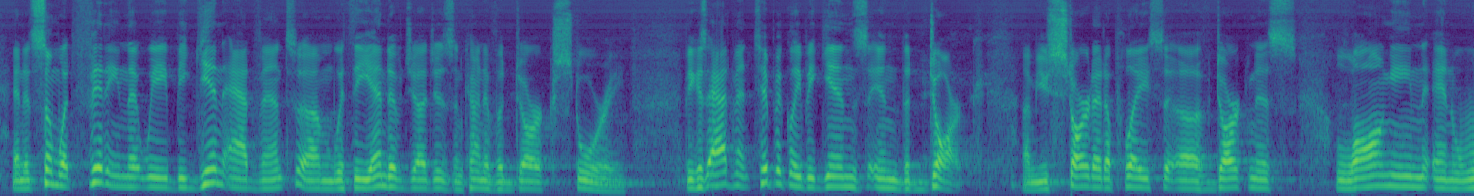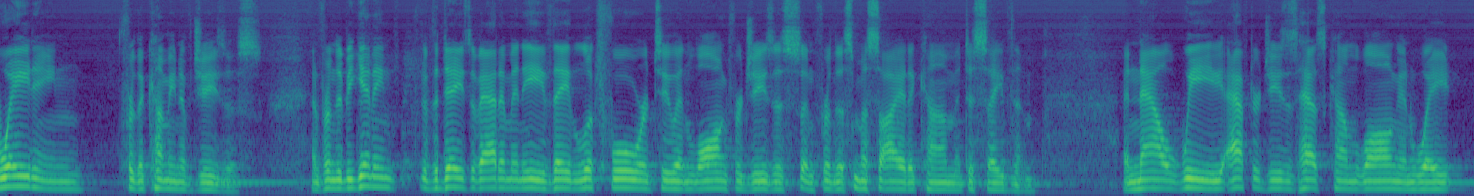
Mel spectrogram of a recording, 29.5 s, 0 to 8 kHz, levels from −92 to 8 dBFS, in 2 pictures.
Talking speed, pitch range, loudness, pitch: 165 wpm, 120-145 Hz, -22 LUFS, 130 Hz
